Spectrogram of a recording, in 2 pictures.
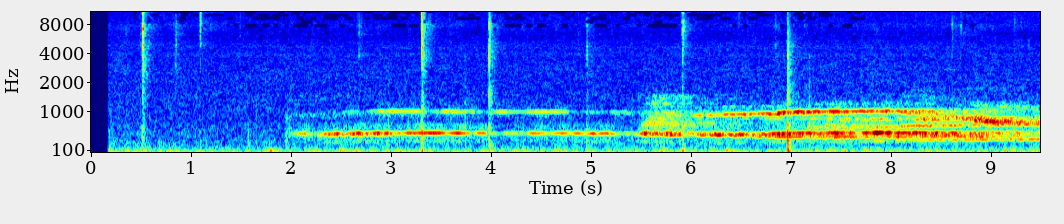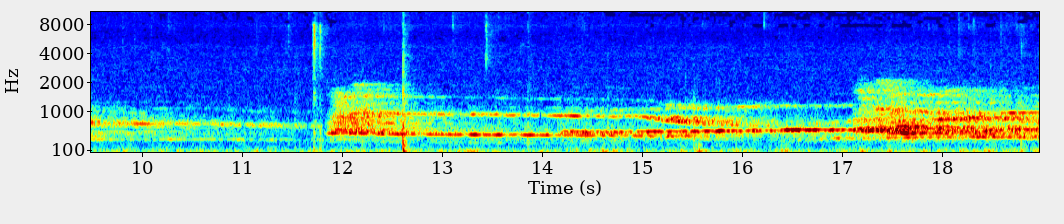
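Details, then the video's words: Several wolves howling close to a trail camera in snowy frozen backwoods of Killarney, Ontario; long overlapping tonal howls, some steady and some sliding up then falling, with voices entering in turn and building into a layered chorus, no other sounds. "Wolves Howl Right By Us"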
